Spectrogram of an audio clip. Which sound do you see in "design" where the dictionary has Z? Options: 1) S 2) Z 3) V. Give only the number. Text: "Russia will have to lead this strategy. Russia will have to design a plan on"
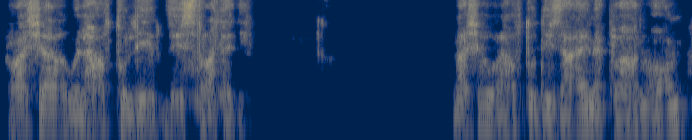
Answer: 2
